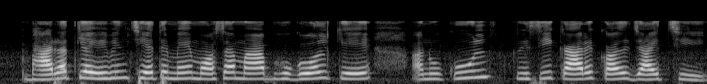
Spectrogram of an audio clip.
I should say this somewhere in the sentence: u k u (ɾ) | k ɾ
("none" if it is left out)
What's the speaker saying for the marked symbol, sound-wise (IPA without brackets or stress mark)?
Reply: l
